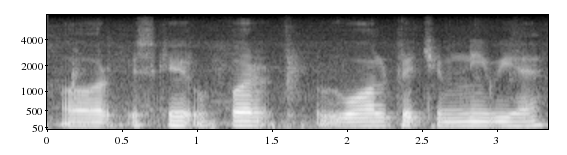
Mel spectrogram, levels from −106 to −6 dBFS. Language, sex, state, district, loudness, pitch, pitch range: Hindi, male, Delhi, New Delhi, -19 LUFS, 105 Hz, 105-115 Hz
